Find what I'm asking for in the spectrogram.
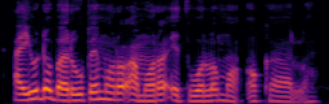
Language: Luo (Kenya and Tanzania)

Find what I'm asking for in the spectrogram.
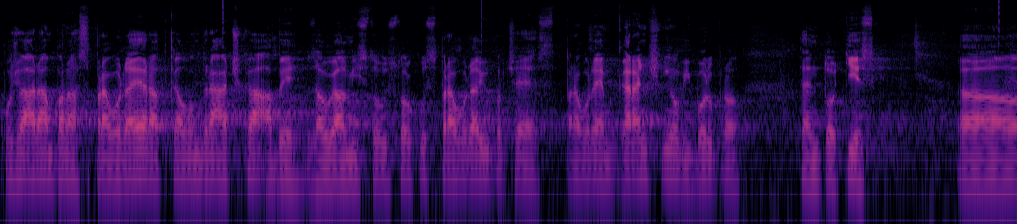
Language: Czech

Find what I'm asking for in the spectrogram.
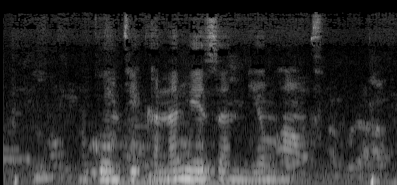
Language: Kinyarwanda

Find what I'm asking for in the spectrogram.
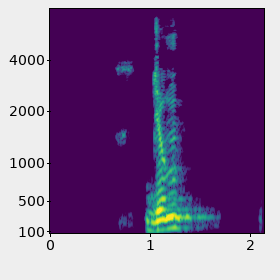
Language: Nawdm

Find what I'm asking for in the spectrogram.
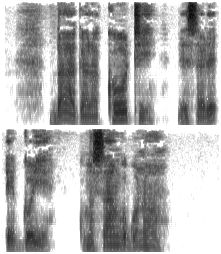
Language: Ganda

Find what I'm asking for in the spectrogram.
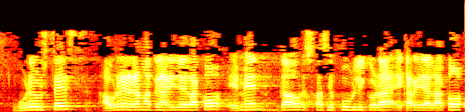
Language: Basque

